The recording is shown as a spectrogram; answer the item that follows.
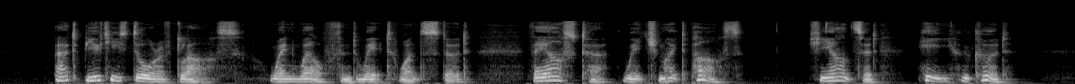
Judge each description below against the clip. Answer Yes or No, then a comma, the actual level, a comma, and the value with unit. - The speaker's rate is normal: No, slow, 125 wpm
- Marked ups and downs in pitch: Yes, wide, 6.9 semitones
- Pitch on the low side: Yes, low, 125 Hz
